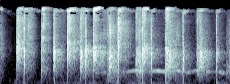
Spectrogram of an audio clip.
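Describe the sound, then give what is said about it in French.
Audience applause at the close of a concert: dense, brisk clapping bursts in after a brief silence and keeps going, loud and steady, without talk. “je veux vous applaudir, bravo!”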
